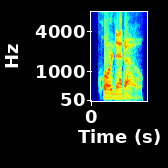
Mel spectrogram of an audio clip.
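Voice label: "cornetto", American English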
